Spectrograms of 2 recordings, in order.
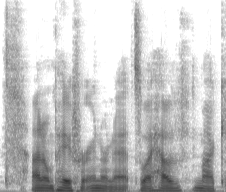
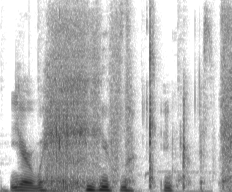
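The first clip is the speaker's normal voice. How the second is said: louder, slowed by laughter; breaking up laughing; 2 semitones higher, 6 dB louder, slower than usual. Real, not acted. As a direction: try to say it through a laugh. Laughs while repeating the phrase.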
